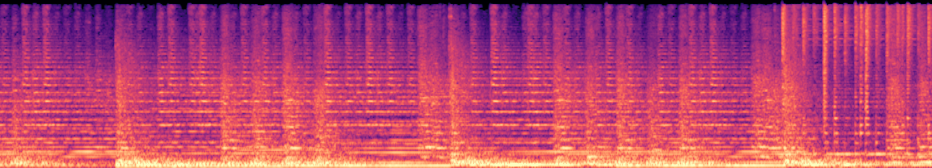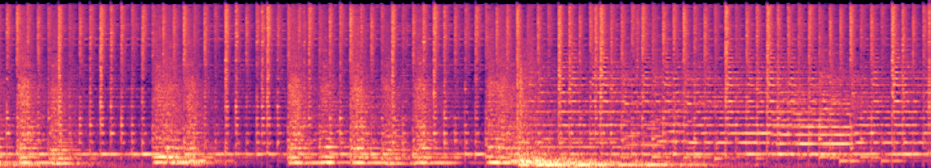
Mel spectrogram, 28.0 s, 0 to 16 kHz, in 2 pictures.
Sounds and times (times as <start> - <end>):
Music: 0.0 - 27.9.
